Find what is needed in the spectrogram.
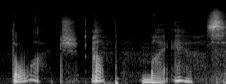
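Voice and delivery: spooky stage whisper. Retelling a nightmare where a movie character keeps visiting at night: whispering as Christopher Walken. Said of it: "And he just whispers".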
